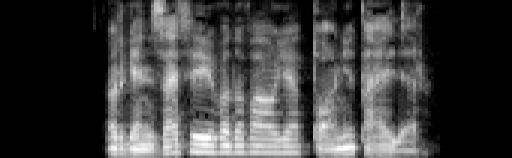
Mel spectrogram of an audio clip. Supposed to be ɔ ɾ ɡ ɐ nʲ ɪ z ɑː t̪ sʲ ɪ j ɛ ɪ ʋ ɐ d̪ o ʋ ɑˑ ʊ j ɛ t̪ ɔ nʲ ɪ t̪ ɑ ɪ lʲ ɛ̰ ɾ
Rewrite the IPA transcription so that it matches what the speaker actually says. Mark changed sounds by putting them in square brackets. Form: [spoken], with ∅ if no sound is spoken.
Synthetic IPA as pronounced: ɔ ɾ ɡ ɐ nʲ ɪ z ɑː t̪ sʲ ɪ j ɛ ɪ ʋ ɐ d̪ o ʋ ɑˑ ʊ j ɛ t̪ ɔ nʲ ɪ t̪ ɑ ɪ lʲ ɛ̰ ɾ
